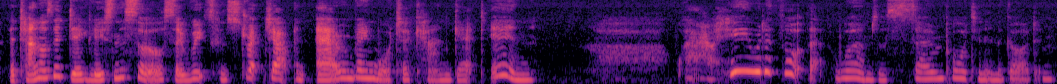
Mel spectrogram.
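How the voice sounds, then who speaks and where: A gentle woman teacher reading a storybook aloud to young children, slipping into soft whispered asides. Her voice sits a little high, with a gravelly, husky texture and a mellow, dark tone. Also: low-quality recording.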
